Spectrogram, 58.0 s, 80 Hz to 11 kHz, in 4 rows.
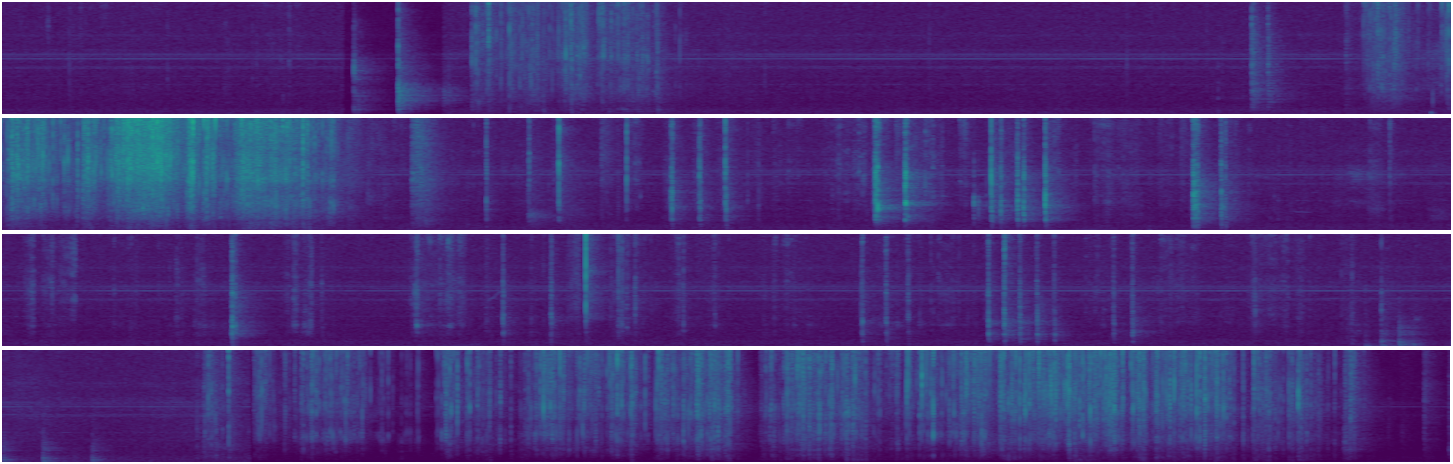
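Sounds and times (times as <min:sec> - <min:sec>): plastic packaging crinkling and tearing: 0:04.7 - 0:06.8, 0:13.6 - 0:18.0, 0:45.4 - 0:57.1.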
